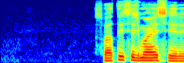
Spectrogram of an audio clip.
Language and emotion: Russian, neutral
